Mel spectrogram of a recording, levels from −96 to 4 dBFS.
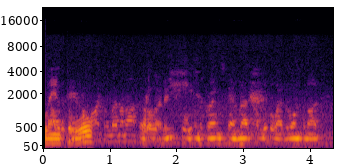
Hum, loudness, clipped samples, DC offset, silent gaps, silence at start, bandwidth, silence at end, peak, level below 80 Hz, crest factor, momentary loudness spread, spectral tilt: none; -29 LUFS; under 0.1%; under 0.1%; none; 0 s; 4.5 kHz; 0 s; -10 dBFS; -60 dBFS; 18 dB; 11 LU; -10 dB/octave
